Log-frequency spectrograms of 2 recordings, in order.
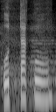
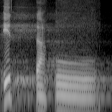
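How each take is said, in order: First: The word begins with a u vowel. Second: The word begins with an i vowel. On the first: The speaker calls it wrong. "Ada yang baca uttaqu" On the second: The speaker calls it right. "maka bacanya ittaqu"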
